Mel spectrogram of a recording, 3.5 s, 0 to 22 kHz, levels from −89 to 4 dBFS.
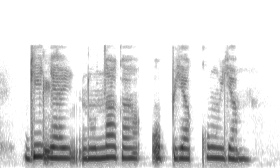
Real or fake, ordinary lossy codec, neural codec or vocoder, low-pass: fake; MP3, 64 kbps; vocoder, 22.05 kHz, 80 mel bands, WaveNeXt; 7.2 kHz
